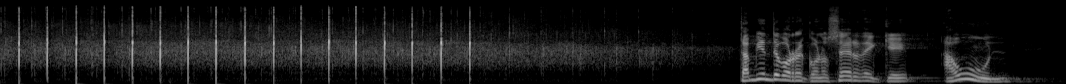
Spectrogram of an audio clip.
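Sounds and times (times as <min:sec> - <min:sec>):
audience applauding in unison: 0:00.0 - 0:07.4
speech: 0:07.4 - 0:10.6.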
